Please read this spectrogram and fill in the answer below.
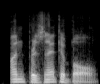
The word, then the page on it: Unpresentable: American English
